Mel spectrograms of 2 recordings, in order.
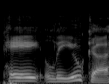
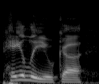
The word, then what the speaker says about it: Pagliuca: that, or asked Jeff Pagliuca, how do you say your name there, Jeff? And he said the G is silent like lasagna. So it's Pagliuca, not Pagliuca. So it's like lasagna.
